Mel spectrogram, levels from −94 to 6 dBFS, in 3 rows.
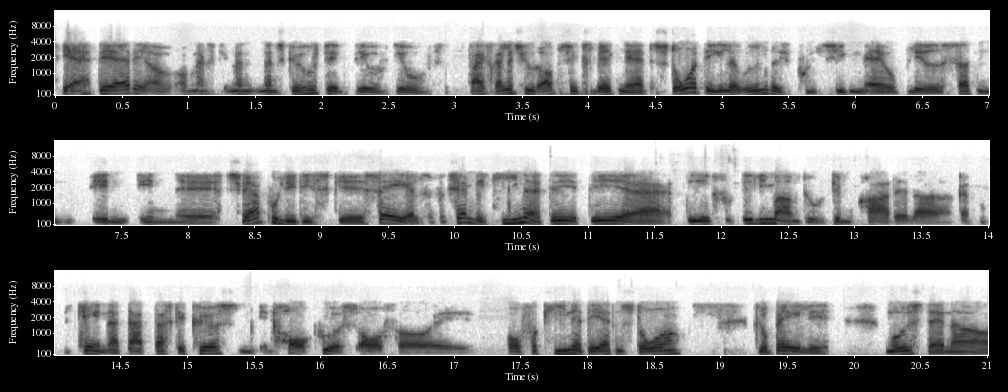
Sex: male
